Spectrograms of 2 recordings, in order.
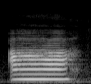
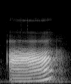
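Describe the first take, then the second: First: The pitch stays high and level. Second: The pitch starts lower and rises. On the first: "is high and steady" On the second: "starts with a little lower pitch and goes up"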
